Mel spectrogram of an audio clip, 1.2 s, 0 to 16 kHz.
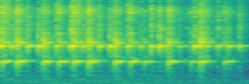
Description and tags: b4-bandung-angklung vib
toy angklung (wooden shaken percussion) from the Selasar Sunaryo artspace in Bandung, Indonesia. tuned to western 12-tone scale. recorded using a Zoom H4 with its internal mic.
sundanese, angklung, percussion, indonesia, bamboo, wooden, hit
